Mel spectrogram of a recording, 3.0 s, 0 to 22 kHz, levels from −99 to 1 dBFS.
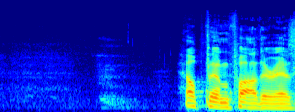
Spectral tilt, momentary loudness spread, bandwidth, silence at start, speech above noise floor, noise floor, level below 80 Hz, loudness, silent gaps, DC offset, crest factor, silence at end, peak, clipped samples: -7 dB/octave; 5 LU; 12.5 kHz; 1.85 s; 48 dB; -75 dBFS; -76 dBFS; -28 LUFS; none; under 0.1%; 20 dB; 0 s; -10 dBFS; under 0.1%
